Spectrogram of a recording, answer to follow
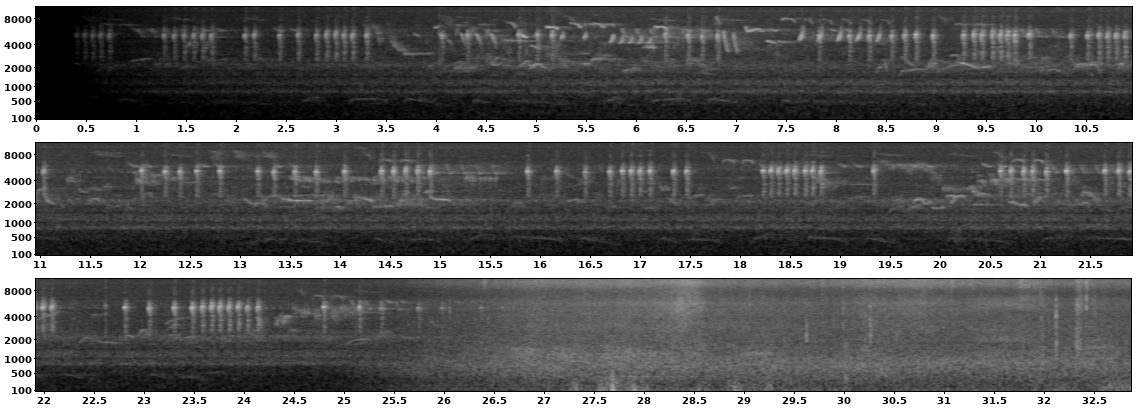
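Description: Birds chirping and trilling in short, repeated bursts of song. Near the end, gusts of wind buffet the microphone, a loud rumble that drowns out the birds.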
